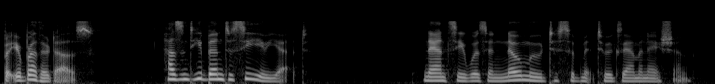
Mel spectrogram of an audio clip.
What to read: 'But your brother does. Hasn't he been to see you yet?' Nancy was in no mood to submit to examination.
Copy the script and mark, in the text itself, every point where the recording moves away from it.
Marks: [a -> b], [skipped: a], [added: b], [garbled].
'But your brother does. Hasn't he been to see you yet?' Nancy was in no mood to submit to examination.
